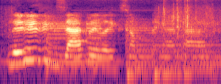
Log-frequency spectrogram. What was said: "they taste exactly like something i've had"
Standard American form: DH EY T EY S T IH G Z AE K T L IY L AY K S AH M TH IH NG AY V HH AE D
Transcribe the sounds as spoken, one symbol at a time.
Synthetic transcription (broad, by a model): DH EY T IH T IH G Z AE K T L IY L AY K S AH M TH IH NG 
